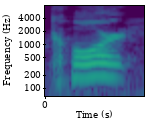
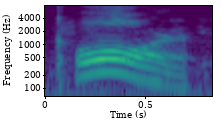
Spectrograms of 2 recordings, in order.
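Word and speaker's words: corps: But man, not the receiving court AI summary, receiving core. The P is silent.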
